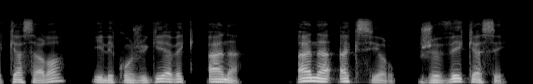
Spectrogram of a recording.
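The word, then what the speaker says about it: أنا: Le mot ana sera un peu spécifique. Lorsqu'on fera la liaison, c'est-à-dire qu'il sera suivi de quelque chose, on ne prononcera pas son allongement. Et lorsqu'on s'arrêtera dessus, on prononcera l'allongement.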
